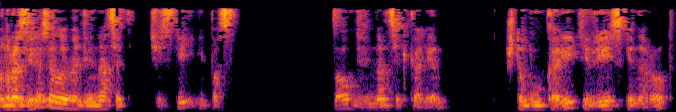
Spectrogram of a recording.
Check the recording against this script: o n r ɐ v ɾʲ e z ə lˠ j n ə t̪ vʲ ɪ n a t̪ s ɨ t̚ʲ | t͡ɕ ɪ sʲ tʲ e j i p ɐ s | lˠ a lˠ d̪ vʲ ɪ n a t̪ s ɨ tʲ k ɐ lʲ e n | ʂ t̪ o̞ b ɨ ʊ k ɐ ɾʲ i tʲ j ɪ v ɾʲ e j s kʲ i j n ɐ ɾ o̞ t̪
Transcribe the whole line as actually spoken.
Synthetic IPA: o n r ɐ z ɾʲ e z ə lˠ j n ə d̪ vʲ ɪ n a t̪ s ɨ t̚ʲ | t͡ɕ ɪ sʲ tʲ e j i p ɐ s | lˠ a lˠ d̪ vʲ ɪ n a t̪ s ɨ tʲ k ɐ lʲ e n | ʂ t̪ o̞ b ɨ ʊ k ɐ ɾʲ i tʲ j ɪ v ɾʲ e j s kʲ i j n ɐ ɾ o̞ t̪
